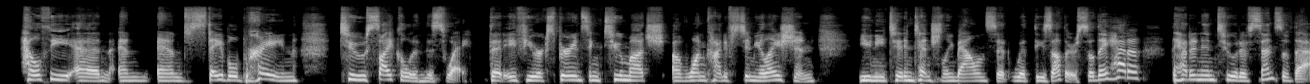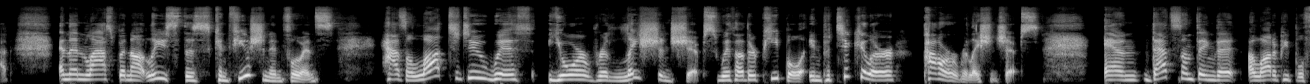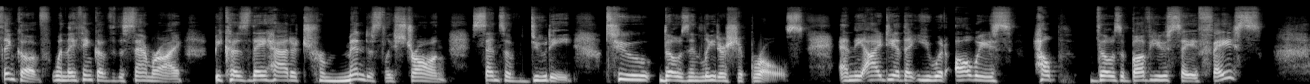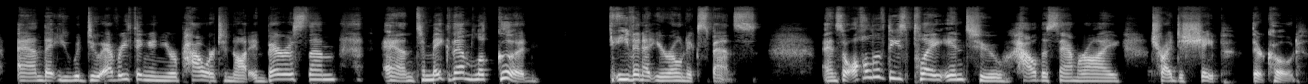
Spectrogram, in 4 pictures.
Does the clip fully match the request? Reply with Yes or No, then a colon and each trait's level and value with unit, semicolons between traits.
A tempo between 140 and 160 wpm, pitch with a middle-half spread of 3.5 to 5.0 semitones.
No: average, 170 wpm; average, 4.1 semitones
